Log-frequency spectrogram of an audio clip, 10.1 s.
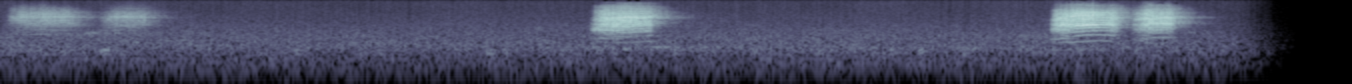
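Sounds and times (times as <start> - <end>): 
quiet hiss: 0.0 - 9.8
bird harsh raspy squawks: 0.1 - 1.2, 4.4 - 5.0, 7.9 - 8.9.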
